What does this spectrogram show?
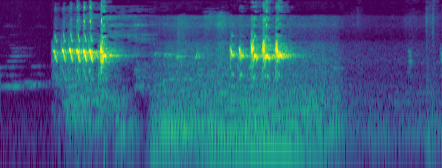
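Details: Yellow-vented bulbul female calling for a male, a lure sound: two rapid chattering bursts of high repeated notes about two seconds apart, with a soft background hiss between them.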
